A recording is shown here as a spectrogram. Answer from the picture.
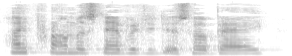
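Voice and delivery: high, quick bleat. A narrator's reading. Bloom, enthralled, promises obedience, bleating.

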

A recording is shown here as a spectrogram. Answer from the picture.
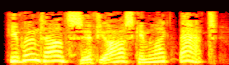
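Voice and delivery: high-pitched objection; crying out in protest. A narrator's reading. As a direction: cry out to intervene. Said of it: "Frost cried".

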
